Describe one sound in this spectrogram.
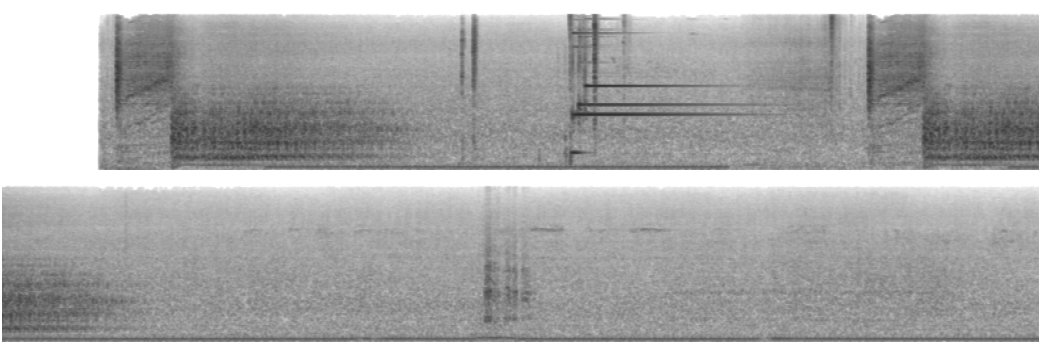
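A car engine starts and revs, then rumbles steadily.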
